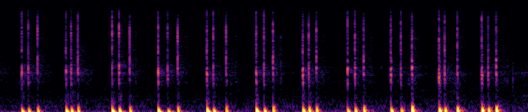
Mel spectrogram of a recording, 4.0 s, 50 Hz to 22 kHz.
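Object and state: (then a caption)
Plastic toy truck tapped with fingernails. A hollow lime-green and yellow plastic toy truck, about 25 cm long, is held close to the mic and tapped rapidly with fingernails on its plastic body. Quick bursts of two to four dry, clicky taps repeat roughly three times a second, each with a dull low thump under bright ticks and almost no ring.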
